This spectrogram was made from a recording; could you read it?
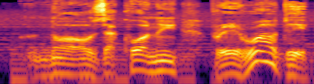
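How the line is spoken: Timid. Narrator (Russian): робко начал Яртур

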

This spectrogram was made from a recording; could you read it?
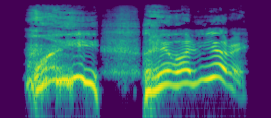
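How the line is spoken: Exclamation. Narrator (Russian): воскликнул Джеспер

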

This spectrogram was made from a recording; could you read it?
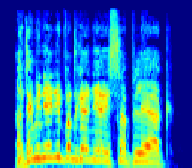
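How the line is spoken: Snapping back rudely. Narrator (Russian): огрызнулся Грин

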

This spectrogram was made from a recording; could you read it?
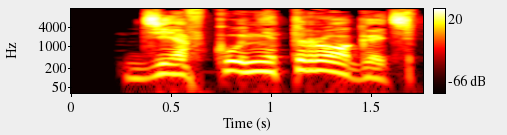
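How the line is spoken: Hissing. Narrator (Russian): прошипел змееголовый

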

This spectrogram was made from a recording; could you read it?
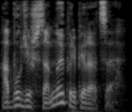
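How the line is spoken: Icy tone. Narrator (Russian): ледяным тоном добавил швед

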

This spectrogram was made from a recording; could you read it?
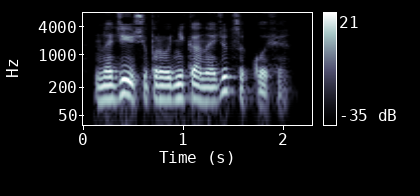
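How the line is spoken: Gloomy, dreading. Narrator (Russian): мрачно сказал я, заранее содрогаясь от вкуса растворимой бурды

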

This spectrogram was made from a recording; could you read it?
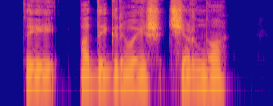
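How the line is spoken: Weary. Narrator (Russian): устало сообщила Танталь

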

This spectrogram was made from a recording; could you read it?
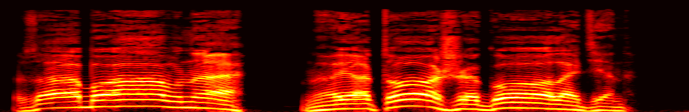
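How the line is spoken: Very low growling voice. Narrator (Russian): Он ответил ей удивительно низким голосом, словно рычал

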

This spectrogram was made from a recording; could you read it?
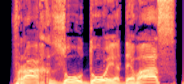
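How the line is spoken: Roared. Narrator (Russian): взревел сержант

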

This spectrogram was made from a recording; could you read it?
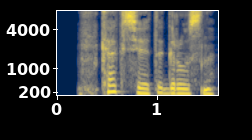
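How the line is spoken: Sighing. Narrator (Russian): вздохнула она

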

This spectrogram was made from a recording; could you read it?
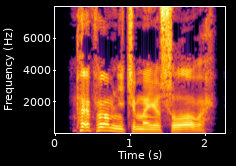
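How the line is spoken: Meek sigh. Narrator (Russian): смиренно вздохнула Ида Рью

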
